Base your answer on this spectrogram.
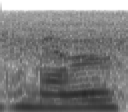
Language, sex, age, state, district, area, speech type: Assamese, female, 30-45, Assam, Majuli, urban, spontaneous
